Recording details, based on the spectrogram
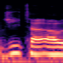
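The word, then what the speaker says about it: Jitao: they put a handy pronunciation next to it. That's why I'm saying it. Well, thanks a lot, Gita O.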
